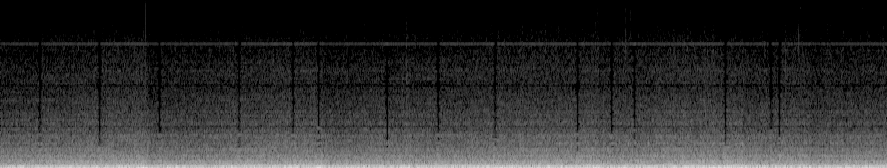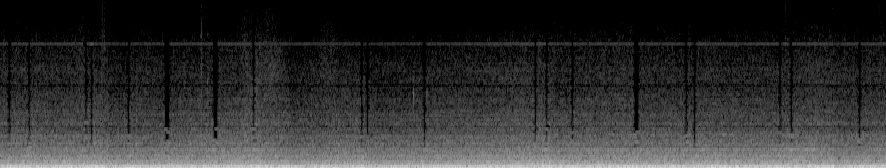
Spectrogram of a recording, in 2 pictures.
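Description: A car engine rumbles steadily from inside the car while it drives.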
